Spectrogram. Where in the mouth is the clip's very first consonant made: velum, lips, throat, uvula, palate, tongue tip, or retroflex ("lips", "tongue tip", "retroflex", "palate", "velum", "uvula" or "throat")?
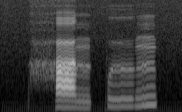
throat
